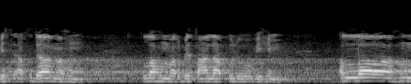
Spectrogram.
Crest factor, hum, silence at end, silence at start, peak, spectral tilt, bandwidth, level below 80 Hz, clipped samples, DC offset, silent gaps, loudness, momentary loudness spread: 18 dB; none; 0 s; 0 s; 0 dBFS; -11 dB/octave; 5.6 kHz; -64 dBFS; under 0.1%; under 0.1%; none; -17 LUFS; 18 LU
